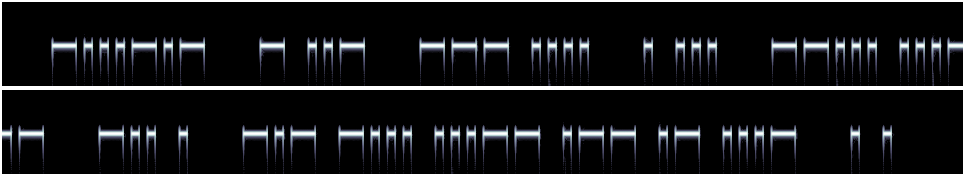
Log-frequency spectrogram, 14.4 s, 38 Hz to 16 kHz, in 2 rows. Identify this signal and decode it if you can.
Morse code, heard as a keyed tone, about 20 wpm, 700 Hz. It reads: <BK> TU OH ES 73 DE KB3WAV EE
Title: POTA QSO Practice - 20wpm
